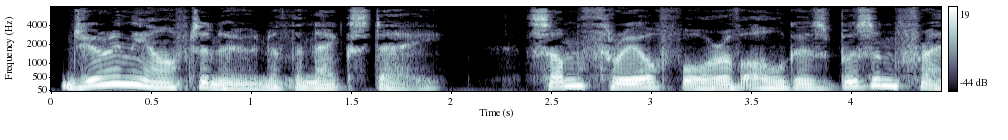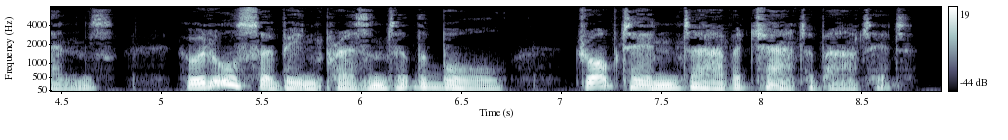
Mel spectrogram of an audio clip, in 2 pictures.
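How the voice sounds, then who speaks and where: A man reading a short story aloud in an expressive, scripted storytelling style. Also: mid-range voice, normal speed, husky. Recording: roomy, slightly dull recording.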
